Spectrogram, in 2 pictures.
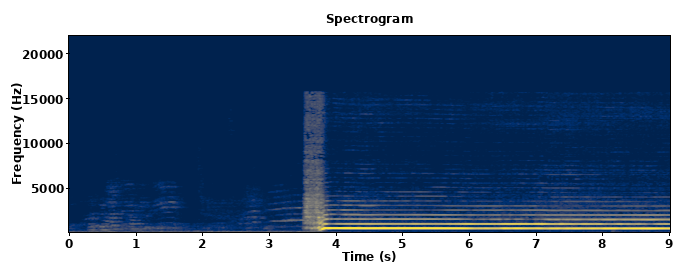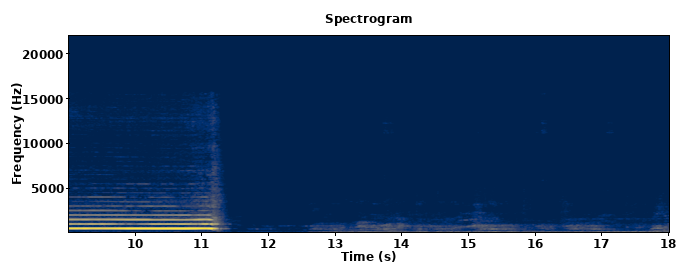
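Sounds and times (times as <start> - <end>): conch shell blown long note: 3.5 - 11.4.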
